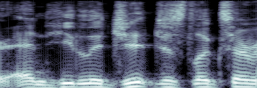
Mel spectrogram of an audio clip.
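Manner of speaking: usual speaking voice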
